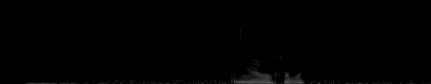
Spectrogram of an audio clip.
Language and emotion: Russian, neutral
